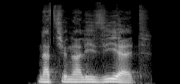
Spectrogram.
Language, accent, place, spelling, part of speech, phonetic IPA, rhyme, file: German, Germany, Berlin, nationalisiert, verb, [nat͡si̯onaliˈziːɐ̯t], -iːɐ̯t, De-nationalisiert.ogg
- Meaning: 1. past participle of nationalisieren 2. inflection of nationalisieren: third-person singular present 3. inflection of nationalisieren: second-person plural present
